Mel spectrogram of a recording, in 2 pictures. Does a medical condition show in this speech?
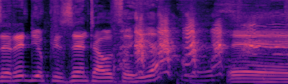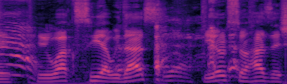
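No.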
